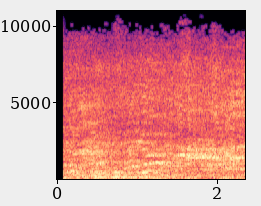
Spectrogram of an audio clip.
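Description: Hubbub of children playing and voices in an indoor play centre.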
